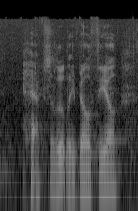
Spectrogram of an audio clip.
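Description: A man speaks into a microphone.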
